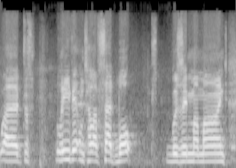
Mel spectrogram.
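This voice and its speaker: There is noticeable background noise behind this man. His pitch is high. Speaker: psychic. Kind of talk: TV chat show segment.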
